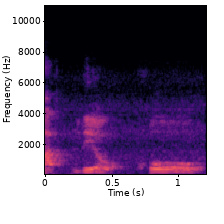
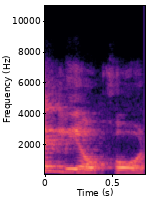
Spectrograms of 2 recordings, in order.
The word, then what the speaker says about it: 旅行: ก็ มี คำ ว่า เรี่ยว โค นะ ครับ ไม่ ใช่ เรวโค นะ ทุก คน เรี่ยว โค การ ออก เสียง นะ ครับ เรโค สั้น ๆ เรโค สุรุ มี ความ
